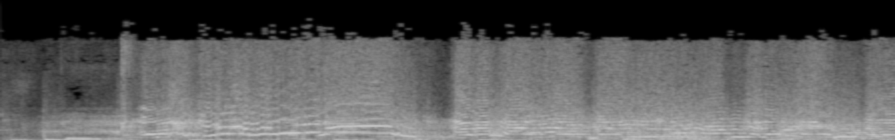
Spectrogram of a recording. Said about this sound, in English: I know you can't tell what's going on here because there's a lot of screaming, but two clowns have popped up. Evil looking clowns that are about to nab these two women.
